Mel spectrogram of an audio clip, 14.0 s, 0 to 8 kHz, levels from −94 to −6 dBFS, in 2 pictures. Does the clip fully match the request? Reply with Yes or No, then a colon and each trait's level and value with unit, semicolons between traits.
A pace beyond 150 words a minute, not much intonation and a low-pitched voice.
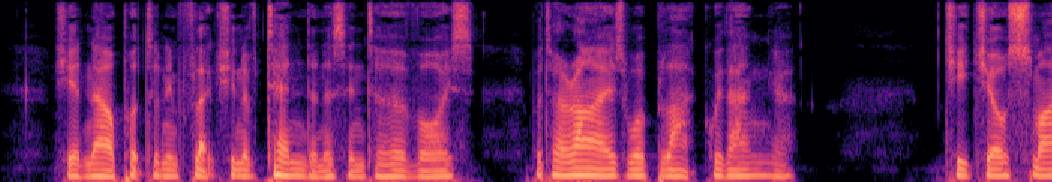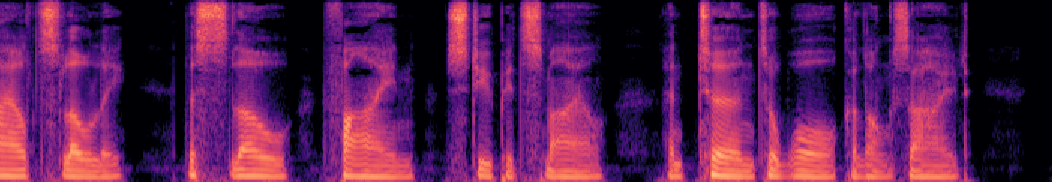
No: slow, 135 wpm; narrow, 2.1 semitones; low, 100 Hz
